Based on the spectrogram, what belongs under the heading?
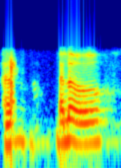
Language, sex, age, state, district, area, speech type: Assamese, male, 60+, Assam, Charaideo, urban, conversation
